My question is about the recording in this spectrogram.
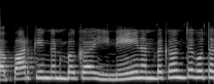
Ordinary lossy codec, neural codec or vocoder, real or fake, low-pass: none; none; real; none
